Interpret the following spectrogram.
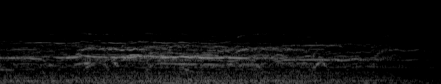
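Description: Eerie ambient soundtrack: wavering, sliding high tones over a low rumble. It swells about a second in and fades out near the end.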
